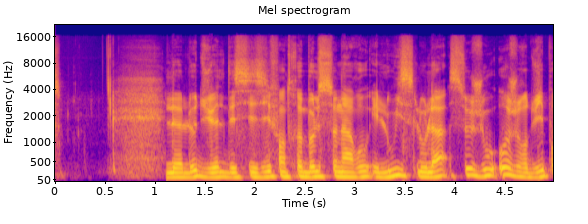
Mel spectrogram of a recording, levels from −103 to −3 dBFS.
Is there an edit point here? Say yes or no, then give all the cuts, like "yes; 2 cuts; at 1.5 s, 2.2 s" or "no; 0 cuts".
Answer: yes; 1 cut; at 1.1 s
